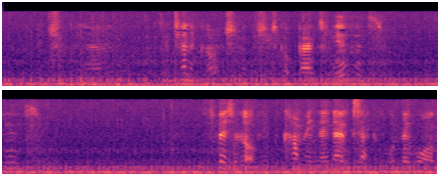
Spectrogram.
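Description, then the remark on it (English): A steady low engine rumble of a car slowly driving out of a car park, continuous throughout, with people talking over it. “There's a car coming out, so it should change colour.”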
